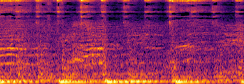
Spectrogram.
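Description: Rebana frame drums and bass drums beaten in a steady rhythm, deep strokes about twice a second, with a group of voices calling out together over them.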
